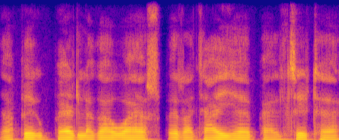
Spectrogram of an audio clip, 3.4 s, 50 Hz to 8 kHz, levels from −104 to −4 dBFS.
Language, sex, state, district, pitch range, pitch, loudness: Hindi, male, Jharkhand, Deoghar, 105-110 Hz, 110 Hz, -16 LUFS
